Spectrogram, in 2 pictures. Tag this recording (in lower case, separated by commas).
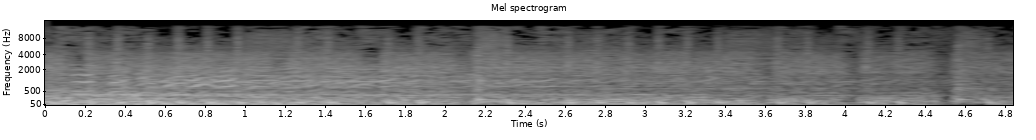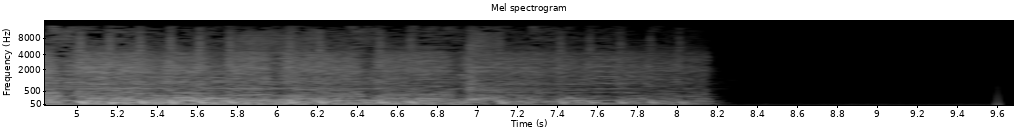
theme music, music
